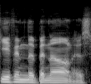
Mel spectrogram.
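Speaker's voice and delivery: normal talking voice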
